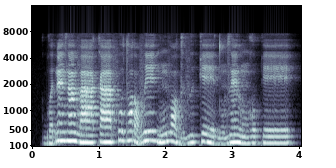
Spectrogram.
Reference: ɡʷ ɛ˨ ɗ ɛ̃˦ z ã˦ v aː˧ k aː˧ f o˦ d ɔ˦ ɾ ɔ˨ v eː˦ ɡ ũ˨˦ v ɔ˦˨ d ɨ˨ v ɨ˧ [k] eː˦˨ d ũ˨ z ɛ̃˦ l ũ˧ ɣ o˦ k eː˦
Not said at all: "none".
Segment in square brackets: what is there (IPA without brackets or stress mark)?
k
